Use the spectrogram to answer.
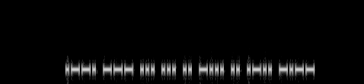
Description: Morse code, heard as a keyed tone, about 46 wpm, 700 Hz. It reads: POSSIBILY
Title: Sentences from Top 1300 Words - New Word Drill Alt - 45wpm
